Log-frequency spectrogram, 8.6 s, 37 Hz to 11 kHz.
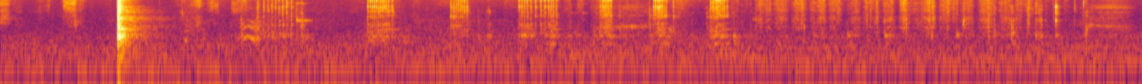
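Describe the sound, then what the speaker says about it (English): A ratchet with a 17mm socket loosens the caliper bracket bolts on a 2001-2005 Honda Civic, giving one sharp metallic crack followed by a run of quiet clicks and rubbing at close range. "Using a 17mm socket in your ratchet, I'm going to go ahead and loosen and remove the caliper bracket bolts."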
